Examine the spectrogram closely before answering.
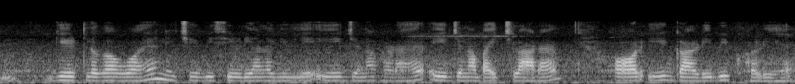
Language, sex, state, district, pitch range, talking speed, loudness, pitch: Hindi, female, Rajasthan, Bikaner, 170-185 Hz, 190 wpm, -19 LUFS, 175 Hz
